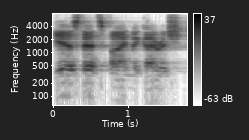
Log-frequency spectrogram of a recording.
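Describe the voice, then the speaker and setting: An actor playing a crotchety conservative magazine boss, a gruff, pompous man given to ranting in an audio play. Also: extremely low pitch, takes it slowly, sharp tone, full character voice. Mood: gruff, indignant.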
